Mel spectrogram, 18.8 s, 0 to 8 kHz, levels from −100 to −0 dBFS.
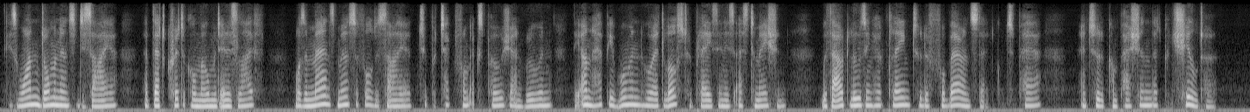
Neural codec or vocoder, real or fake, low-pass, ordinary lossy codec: codec, 16 kHz in and 24 kHz out, 1 kbps, XY-Tokenizer; fake; 7.2 kHz; MP3, 48 kbps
